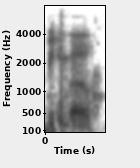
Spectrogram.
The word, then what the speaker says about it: Bimbo: like the union kids it's not bamboo oh it's a product okay not actual bimbos right no oh i think it's binbo that's how you get around oh bimbo i think that that that's pronounced binbo all these all this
